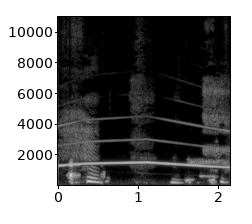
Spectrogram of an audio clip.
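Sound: police siren sound effect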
